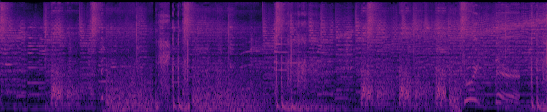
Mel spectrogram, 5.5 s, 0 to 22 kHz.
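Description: Smashing hit effects from a 'Twister' attack in the 1993 beat 'em up Riot Zone on TurboGrafx-CD, crashing and thwacking repeatedly over loud game music with someone talking over them.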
